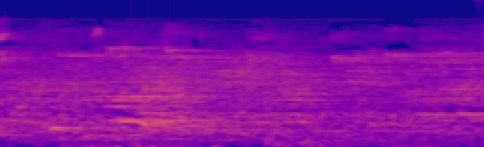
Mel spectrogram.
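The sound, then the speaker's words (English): A basketball is bounced in a crossover dribble at the top of the key during a game. A few soft, low thuds come through under constant crowd noise. “Crossover dribble at the top of the key from Dunn Jr.”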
